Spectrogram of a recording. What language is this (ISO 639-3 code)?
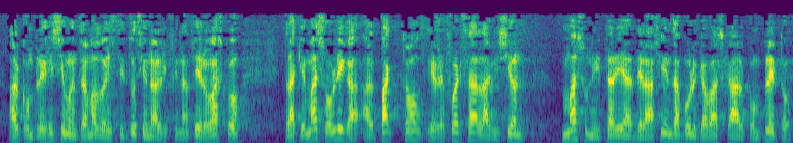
spa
